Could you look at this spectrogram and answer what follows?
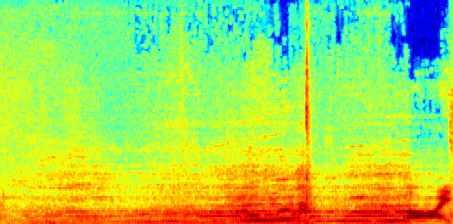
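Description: A car engine in a full-motion driving simulator rig hums loudly and climbs steadily in pitch as it accelerates, with a gearshift dip near the end and no talking.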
